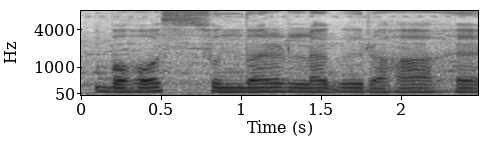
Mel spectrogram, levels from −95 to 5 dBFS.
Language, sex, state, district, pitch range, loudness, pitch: Hindi, male, Uttar Pradesh, Lucknow, 130-135 Hz, -14 LUFS, 135 Hz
